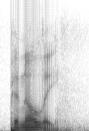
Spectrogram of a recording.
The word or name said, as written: pinole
